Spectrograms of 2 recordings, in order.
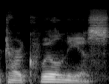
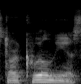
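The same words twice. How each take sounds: First: Tarquinius read slowly, syllable by syllable; sounding out a name. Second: Said in the usual way. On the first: Shown as a demonstration. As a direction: spell out Tarquinius slowly as you first read it. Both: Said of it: "That sounds like a Greek".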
